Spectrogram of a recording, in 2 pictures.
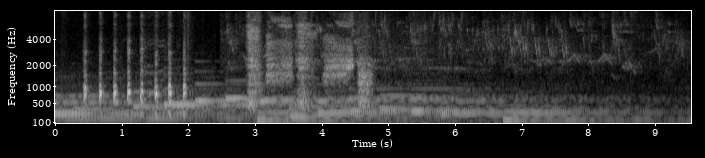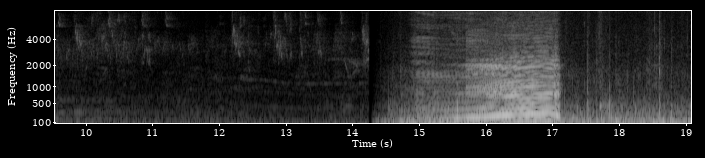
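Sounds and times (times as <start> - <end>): faint bird chirps: 2.6 - 14.3
cow mooing: 14.8 - 17.2.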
